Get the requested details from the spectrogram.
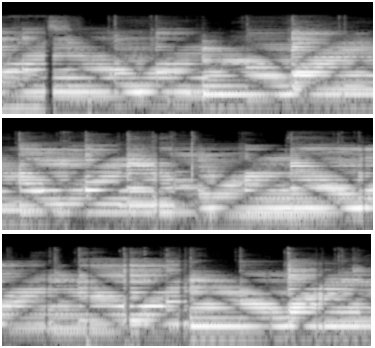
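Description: Sustained electric guitar chords, E minor and A, swirl through a Univibe phaser pedal, the tone sweeping up and down in slow, regular waves. Loud, with a slightly overdriven edge and no voices.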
